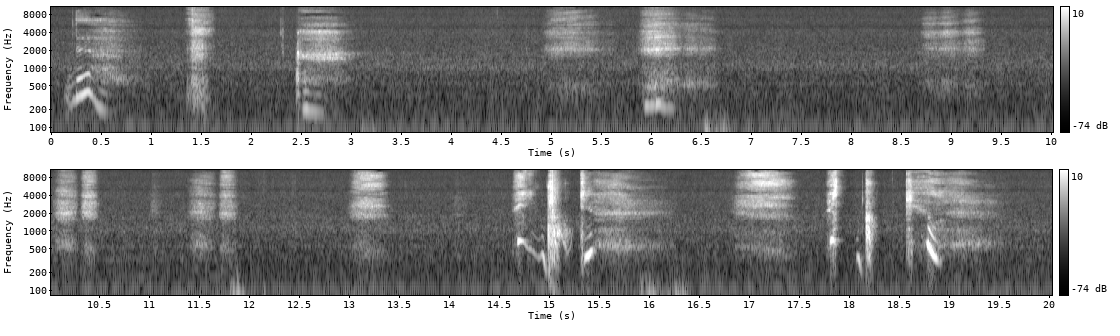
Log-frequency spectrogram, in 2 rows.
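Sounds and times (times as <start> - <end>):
person sneezing: 14.7 - 15.6.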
